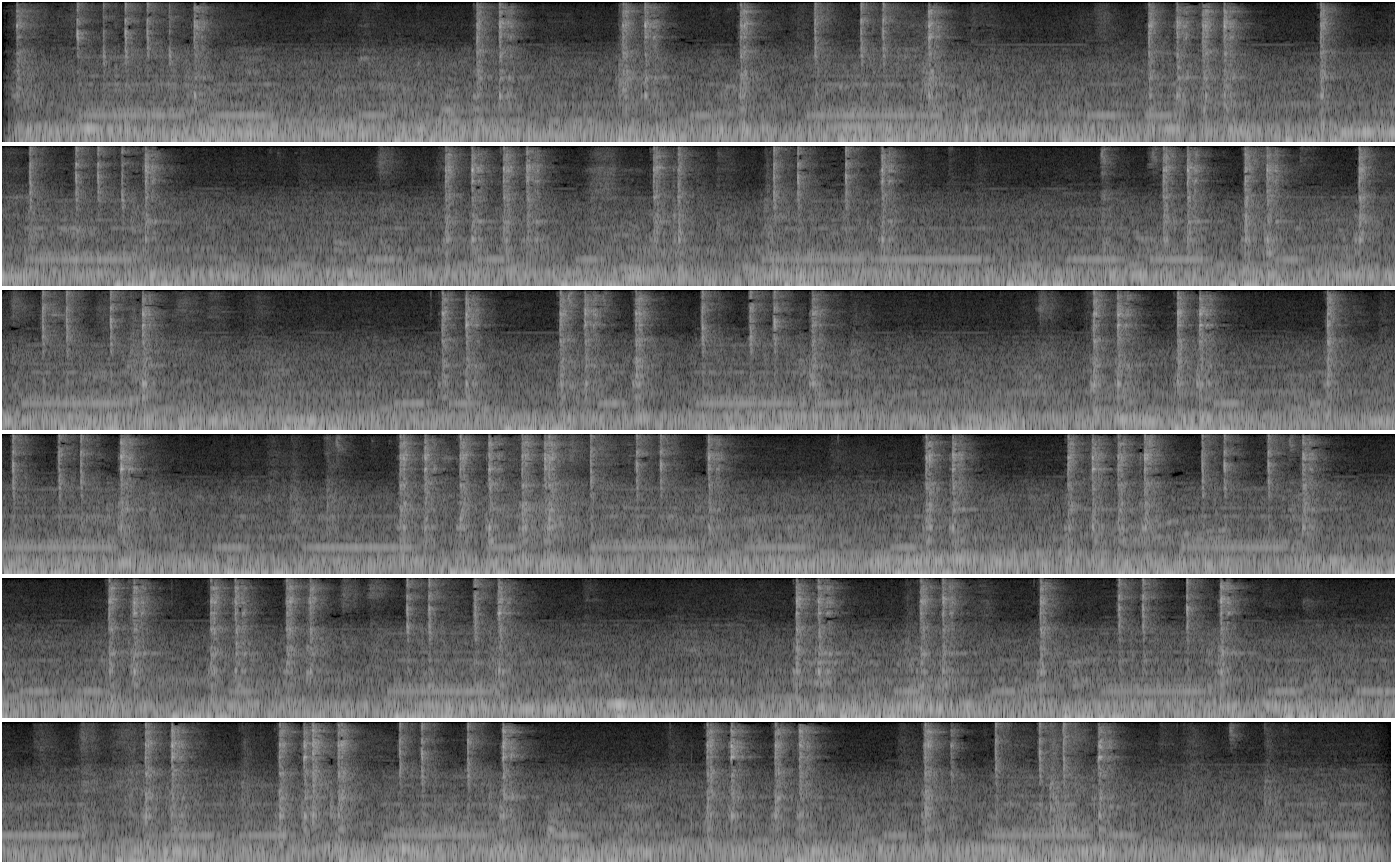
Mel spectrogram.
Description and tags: slot machine casino
machine, slot, casino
